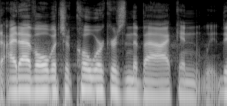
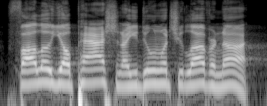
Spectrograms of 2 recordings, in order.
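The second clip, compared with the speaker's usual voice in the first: usual speaking voice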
